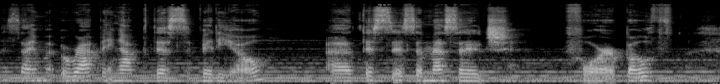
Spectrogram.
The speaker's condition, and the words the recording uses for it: Aphasia. I am privileged because I can speak even though it is difficult sometimes, but I can get my message out.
